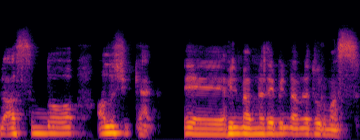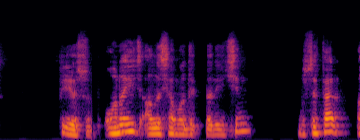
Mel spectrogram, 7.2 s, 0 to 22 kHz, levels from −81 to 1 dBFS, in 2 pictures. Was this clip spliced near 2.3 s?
yes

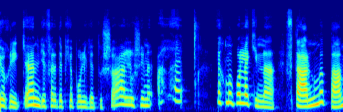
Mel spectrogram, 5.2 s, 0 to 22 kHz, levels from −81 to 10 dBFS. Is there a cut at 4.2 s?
yes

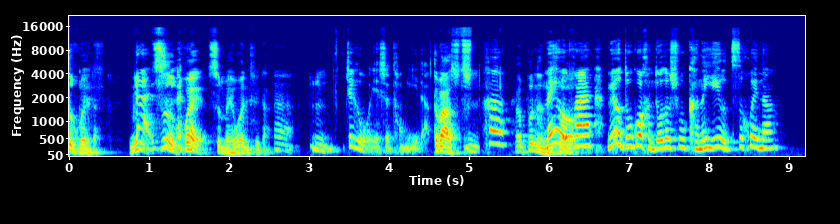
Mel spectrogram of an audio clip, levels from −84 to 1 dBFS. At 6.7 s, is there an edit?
no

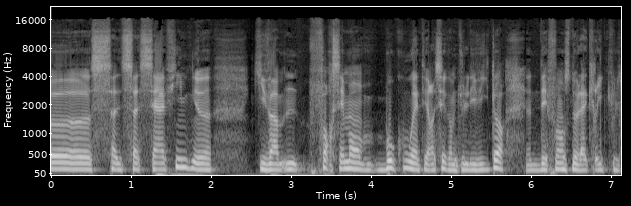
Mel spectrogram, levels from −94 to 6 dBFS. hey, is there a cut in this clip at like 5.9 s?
yes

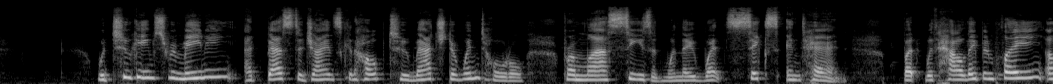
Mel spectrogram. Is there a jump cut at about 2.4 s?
no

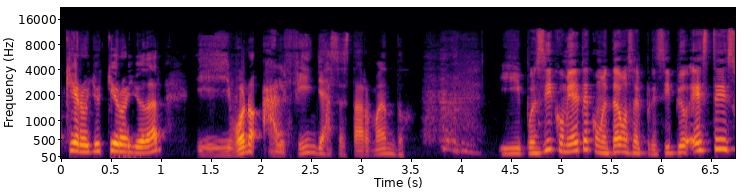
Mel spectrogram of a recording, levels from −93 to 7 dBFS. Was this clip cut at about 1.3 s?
no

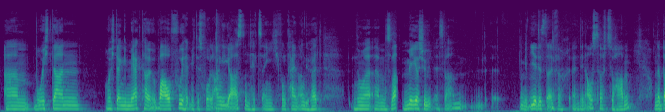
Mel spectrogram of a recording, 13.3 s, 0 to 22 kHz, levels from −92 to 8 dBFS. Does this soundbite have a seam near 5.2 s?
no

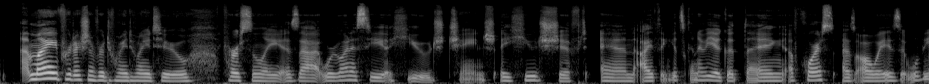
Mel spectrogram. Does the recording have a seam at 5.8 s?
no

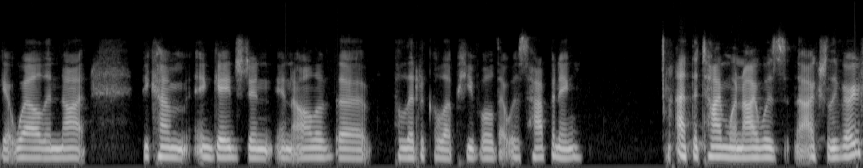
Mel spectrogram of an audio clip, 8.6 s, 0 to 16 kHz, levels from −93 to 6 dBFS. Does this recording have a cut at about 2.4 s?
no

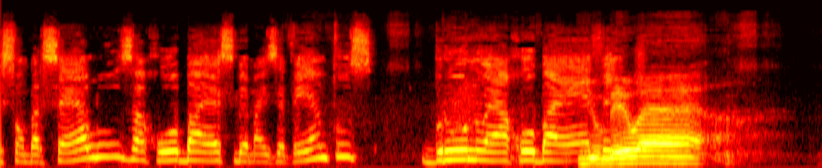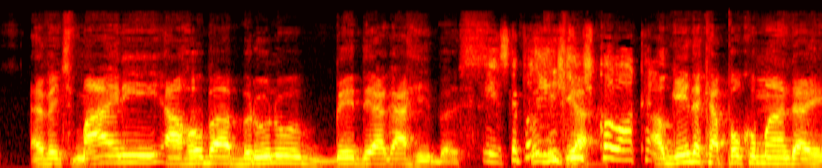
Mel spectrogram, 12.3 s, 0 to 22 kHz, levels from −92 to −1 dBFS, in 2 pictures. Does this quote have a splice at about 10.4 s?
yes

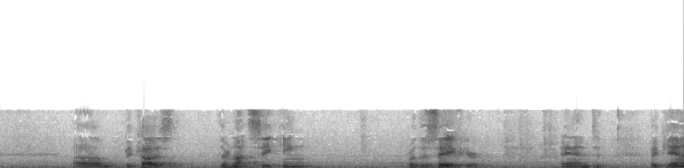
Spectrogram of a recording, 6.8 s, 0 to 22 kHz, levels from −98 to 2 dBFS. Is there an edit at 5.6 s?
yes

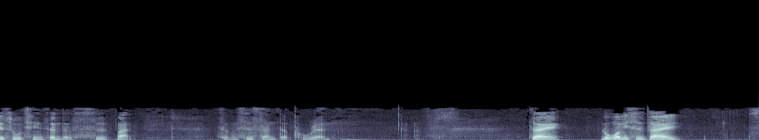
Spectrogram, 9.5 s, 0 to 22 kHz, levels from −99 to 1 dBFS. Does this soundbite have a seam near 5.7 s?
no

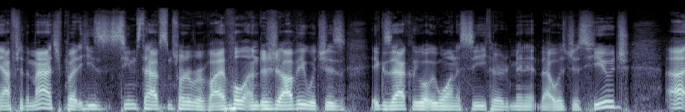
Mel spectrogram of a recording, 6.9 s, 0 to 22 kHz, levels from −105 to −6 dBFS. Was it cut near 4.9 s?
yes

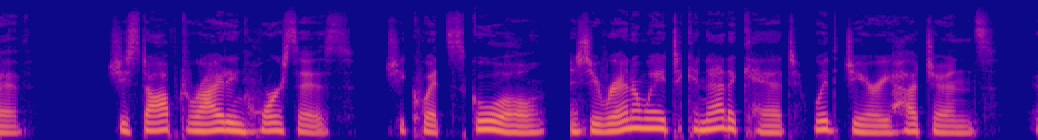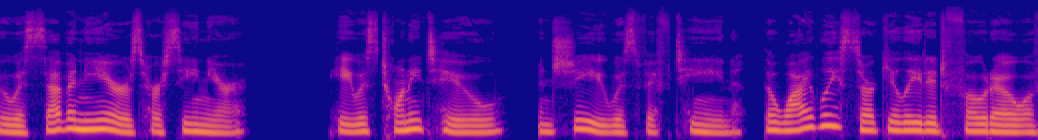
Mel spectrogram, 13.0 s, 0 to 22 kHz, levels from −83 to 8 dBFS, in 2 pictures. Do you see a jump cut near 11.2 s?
yes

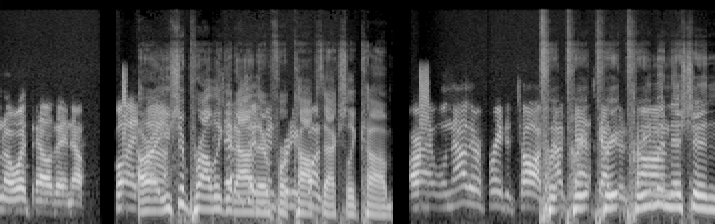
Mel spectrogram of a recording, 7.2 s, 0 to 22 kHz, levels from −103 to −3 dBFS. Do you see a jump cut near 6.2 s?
no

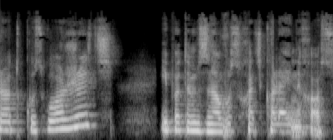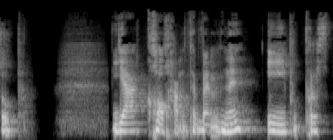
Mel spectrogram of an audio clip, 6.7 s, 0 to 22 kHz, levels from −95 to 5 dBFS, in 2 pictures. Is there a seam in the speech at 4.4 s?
yes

